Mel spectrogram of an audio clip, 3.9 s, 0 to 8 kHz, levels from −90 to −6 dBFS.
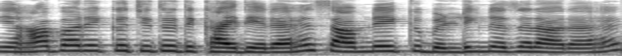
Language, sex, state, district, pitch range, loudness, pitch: Hindi, female, Bihar, Vaishali, 230-280 Hz, -16 LUFS, 250 Hz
